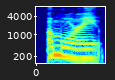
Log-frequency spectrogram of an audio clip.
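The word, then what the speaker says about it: Aomori: Trains were suspended in Hokkaido and Amori. Please tell me did I pronounce that right?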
